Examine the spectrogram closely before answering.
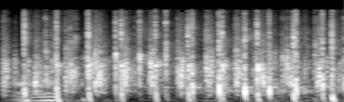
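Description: Several people clap together to welcome a guest on a show, a quick, uneven burst of sharp, loud claps that continue steadily for a few seconds, with no one speaking.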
